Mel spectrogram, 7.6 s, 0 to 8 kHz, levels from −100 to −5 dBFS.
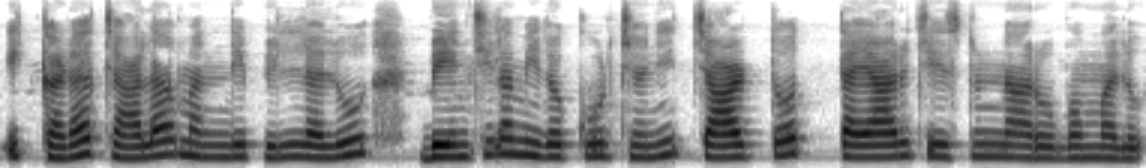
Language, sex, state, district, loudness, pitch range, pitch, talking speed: Telugu, female, Telangana, Hyderabad, -18 LUFS, 210-235 Hz, 215 Hz, 95 wpm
